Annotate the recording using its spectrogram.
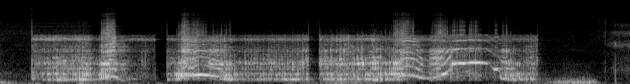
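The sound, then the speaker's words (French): A rhinoceros calls loudly in three long, wavering, harmonic bellows with brief pauses between them, ending with a short low grunt, played in an animal-sound guessing game. No one speaks. “Non, c'était le rhinocéros.”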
